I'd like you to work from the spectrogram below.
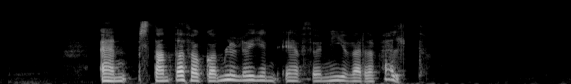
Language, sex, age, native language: Icelandic, female, 50-59, Icelandic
